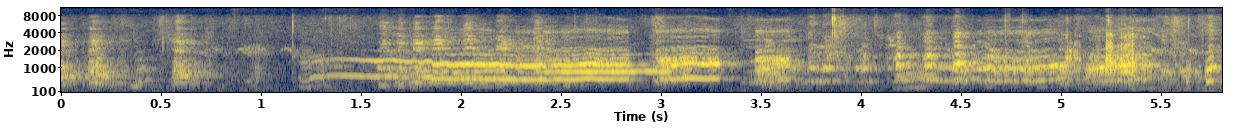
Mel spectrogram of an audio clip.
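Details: Farm chickens during a short tour: a drawn-out wavering cackling call over a background of noisy, overlapping clucks from many birds.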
